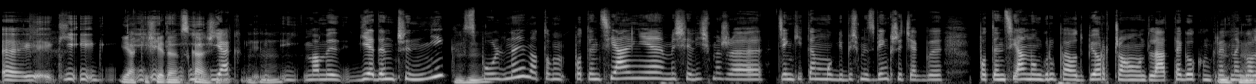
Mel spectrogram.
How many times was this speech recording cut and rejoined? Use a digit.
1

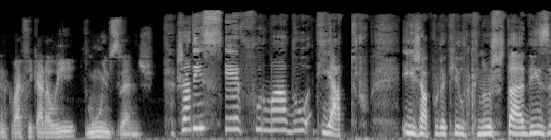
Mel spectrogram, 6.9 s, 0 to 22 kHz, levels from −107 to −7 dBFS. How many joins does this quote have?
6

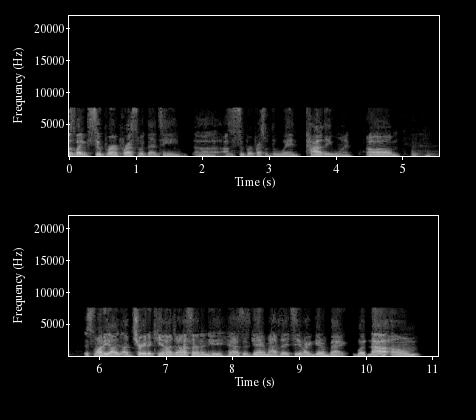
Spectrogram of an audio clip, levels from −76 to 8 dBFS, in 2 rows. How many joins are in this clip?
5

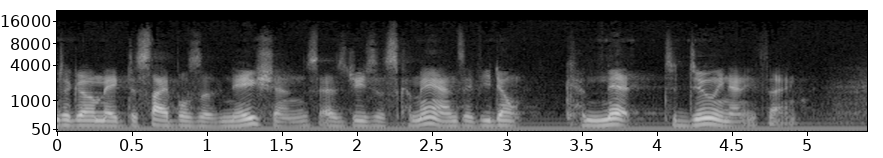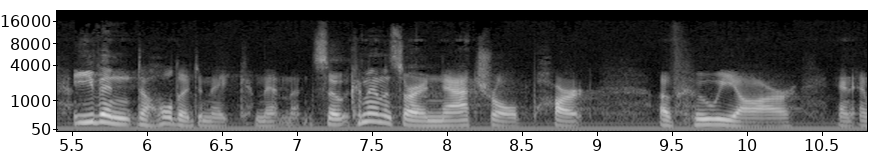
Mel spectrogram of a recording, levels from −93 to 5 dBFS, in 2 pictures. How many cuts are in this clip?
4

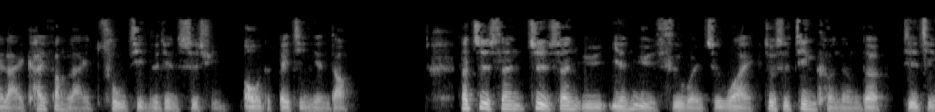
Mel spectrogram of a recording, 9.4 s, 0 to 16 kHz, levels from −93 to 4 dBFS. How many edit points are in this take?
3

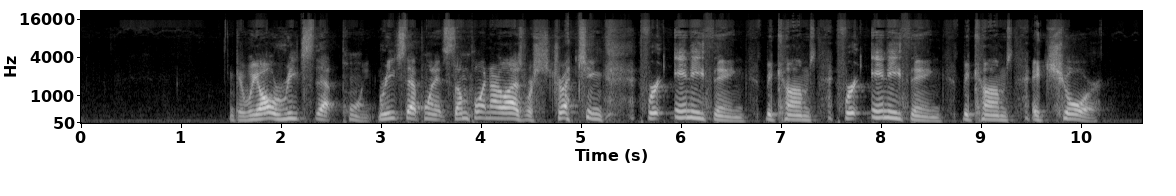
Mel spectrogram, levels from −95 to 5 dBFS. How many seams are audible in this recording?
2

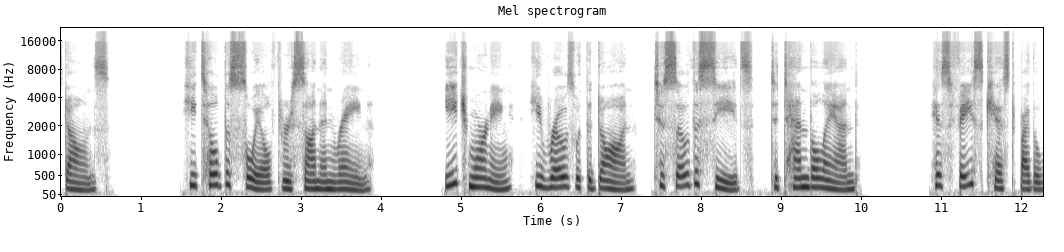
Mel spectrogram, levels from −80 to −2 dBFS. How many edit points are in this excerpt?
1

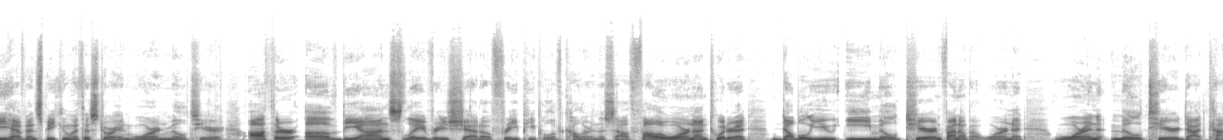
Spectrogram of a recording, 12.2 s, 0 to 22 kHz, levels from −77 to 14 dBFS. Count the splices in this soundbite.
1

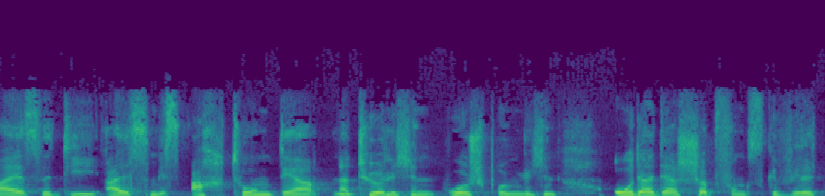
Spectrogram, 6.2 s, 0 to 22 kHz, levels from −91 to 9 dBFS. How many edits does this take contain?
0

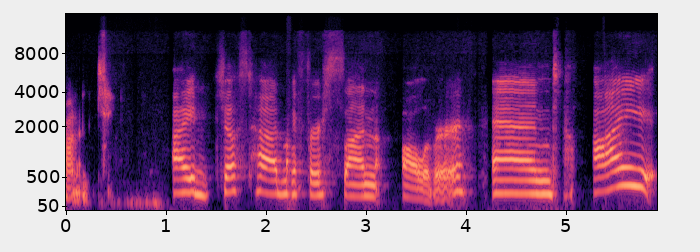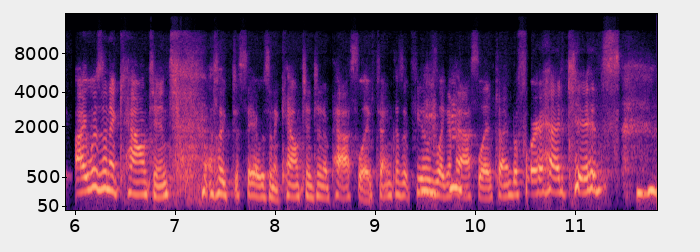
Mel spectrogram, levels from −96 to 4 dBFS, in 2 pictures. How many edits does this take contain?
3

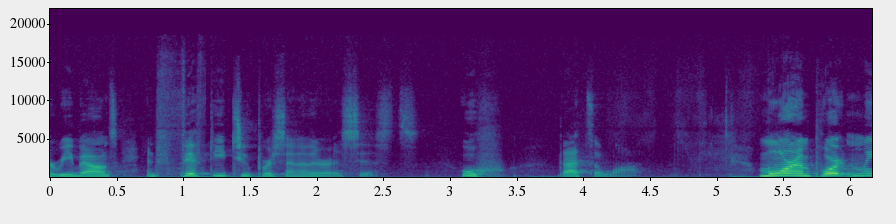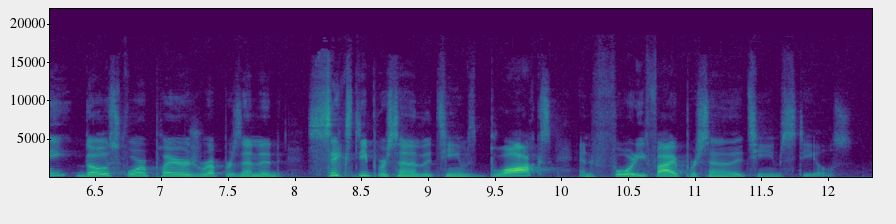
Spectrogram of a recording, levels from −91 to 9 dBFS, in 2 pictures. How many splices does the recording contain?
0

